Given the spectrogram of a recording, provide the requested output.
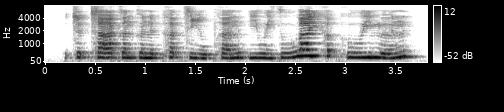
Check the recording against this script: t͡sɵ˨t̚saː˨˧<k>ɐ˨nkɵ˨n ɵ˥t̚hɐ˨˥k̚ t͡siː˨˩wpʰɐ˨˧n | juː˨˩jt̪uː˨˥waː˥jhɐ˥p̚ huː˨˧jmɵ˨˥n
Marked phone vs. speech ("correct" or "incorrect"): correct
